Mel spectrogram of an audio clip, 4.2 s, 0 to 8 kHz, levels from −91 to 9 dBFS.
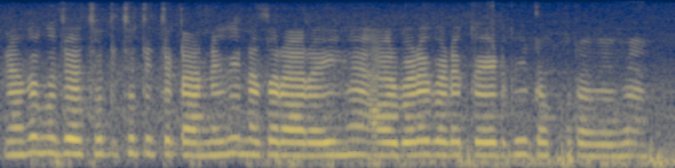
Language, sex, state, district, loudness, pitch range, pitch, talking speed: Hindi, female, Chandigarh, Chandigarh, -14 LUFS, 230-250 Hz, 240 Hz, 240 wpm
